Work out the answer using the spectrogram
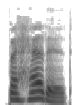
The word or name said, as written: beheaded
